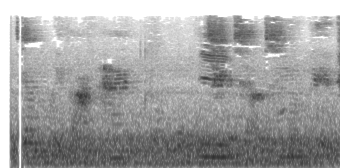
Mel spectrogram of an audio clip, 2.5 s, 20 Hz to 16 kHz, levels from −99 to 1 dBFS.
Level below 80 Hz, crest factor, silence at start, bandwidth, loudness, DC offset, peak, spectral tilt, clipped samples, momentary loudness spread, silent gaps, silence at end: -48 dBFS; 16 dB; 0.05 s; 11.5 kHz; -24 LUFS; under 0.1%; -8 dBFS; -3.5 dB/octave; under 0.1%; 7 LU; none; 0 s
